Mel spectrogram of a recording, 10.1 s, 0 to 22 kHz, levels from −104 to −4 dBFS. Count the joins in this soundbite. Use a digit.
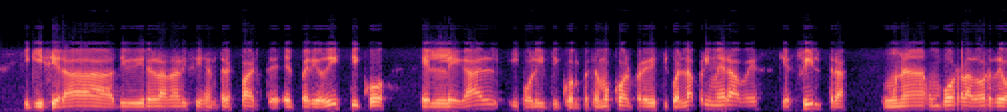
2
